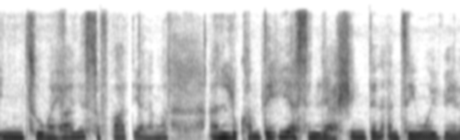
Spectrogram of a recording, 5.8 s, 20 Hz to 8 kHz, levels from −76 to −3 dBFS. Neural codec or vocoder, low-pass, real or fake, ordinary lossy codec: vocoder, 44.1 kHz, 128 mel bands, Pupu-Vocoder; 7.2 kHz; fake; AAC, 32 kbps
